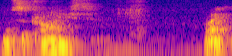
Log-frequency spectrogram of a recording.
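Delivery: usual speaking voice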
